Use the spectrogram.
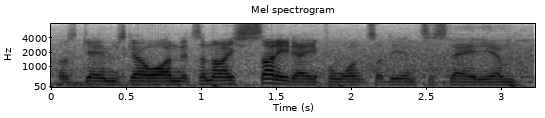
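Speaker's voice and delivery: live football commentator voice; excited stadium commentary; play-by-play commentary. Acted. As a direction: call the match like a TV pundit.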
